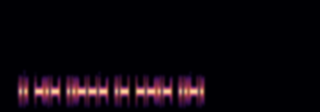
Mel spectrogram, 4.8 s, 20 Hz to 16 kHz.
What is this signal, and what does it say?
Morse code, heard as a keyed tone, about 32 wpm, 700 Hz. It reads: IK2AQF
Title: DXCC-100 Call Signs - 6 Characters - 30wpm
